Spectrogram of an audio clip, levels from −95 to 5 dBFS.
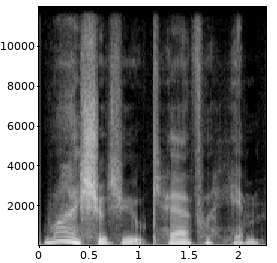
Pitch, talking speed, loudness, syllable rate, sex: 140 Hz, 160 wpm, -16 LUFS, 2.8 syllables/s, male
